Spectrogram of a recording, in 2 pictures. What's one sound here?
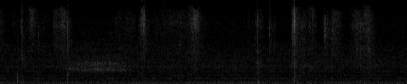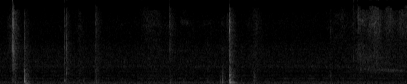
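Plastic cases clatter and knock.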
